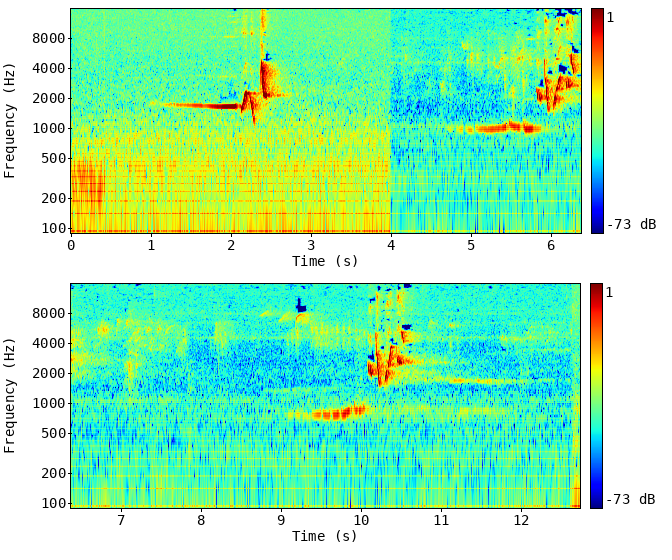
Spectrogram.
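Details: Bush warbler singing three phrases, each a long steady whistle held for about a second that ends in a quick rising, warbling flourish. Phrases come roughly every four seconds against a steady low background hum.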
